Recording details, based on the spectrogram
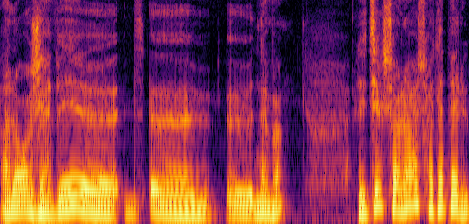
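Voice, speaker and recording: A man's fairly high-pitched, dark, mellow tone with lively intonation at a very slow pace. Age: 60s. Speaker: professor of education. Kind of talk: interview testimony. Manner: hesitant, many fillers.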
